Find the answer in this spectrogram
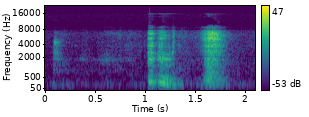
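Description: A woman's short wordless vocal sound, falling in pitch, about a second in, followed by a breathy hiss.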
